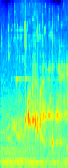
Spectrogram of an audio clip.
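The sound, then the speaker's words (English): A short, quiet pour of Irish breakfast into a cup, a steady trickling stream with a faintly rising, ringing tone as it fills, with no one talking. “But yeah, we'll go ahead and get like a nice pour for the Irish breakfast.”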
